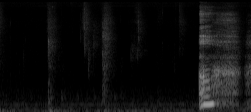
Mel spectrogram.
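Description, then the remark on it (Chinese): Heavy, labored panting after a long workout at the gym: a couple of soft, quick breaths followed by a loud, strained, breathy gasp at the end. No talking. “没事，我就练得太累了，所以在喘气了。”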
